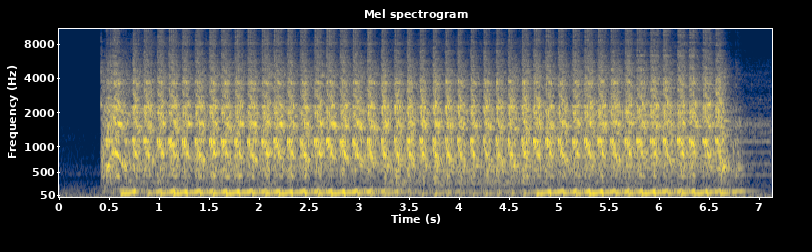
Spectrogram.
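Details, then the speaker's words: 1000cc BMW-powered mini trophy truck, first start attempt in the chassis: starter churns evenly at about four compression pulses a second for six seconds, never catching; no start while air purges from the empty fuel lines. "Now I do realize that the fuel lines are empty. Yeah, and it's gonna take a little bit to purge it, all the air"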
